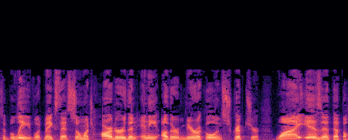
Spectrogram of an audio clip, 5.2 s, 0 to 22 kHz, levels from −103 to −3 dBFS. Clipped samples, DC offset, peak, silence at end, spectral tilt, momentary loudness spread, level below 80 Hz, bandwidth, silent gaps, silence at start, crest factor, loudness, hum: under 0.1%; under 0.1%; -4 dBFS; 0 s; -5 dB/octave; 8 LU; -56 dBFS; 11.5 kHz; none; 0.05 s; 16 dB; -20 LUFS; none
